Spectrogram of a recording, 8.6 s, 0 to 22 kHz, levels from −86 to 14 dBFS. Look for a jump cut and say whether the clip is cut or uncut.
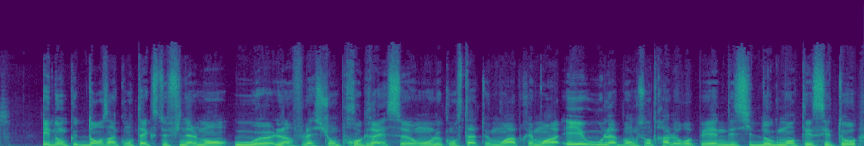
uncut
